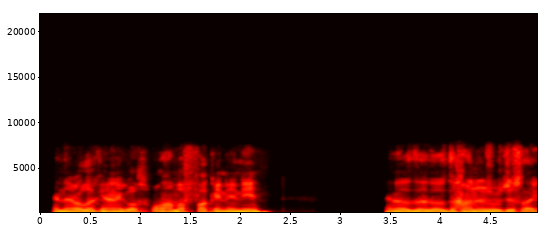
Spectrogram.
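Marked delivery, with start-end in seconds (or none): none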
